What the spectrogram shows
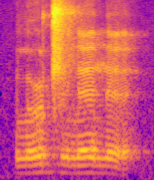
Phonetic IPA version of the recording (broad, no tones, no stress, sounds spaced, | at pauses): l ə˞ ɖ͡ʐ ɪ l ɛ n ɛ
